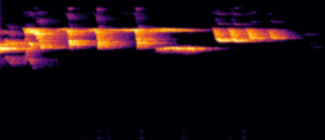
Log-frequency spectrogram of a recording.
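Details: Asian pied starling with rich varied song, played as a lure for silent starlings. A rapid rattling run of buzzy, stuttered notes holds a steady pitch, then jumps higher and fades out.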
